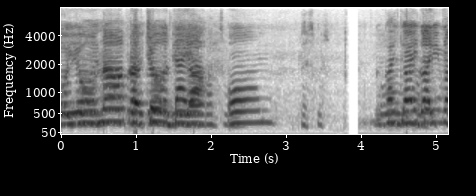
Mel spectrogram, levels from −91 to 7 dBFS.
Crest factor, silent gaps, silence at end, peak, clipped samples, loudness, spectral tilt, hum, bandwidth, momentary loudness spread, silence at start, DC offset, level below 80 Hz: 14 dB; 3.84-3.96 s; 0 s; 0 dBFS; under 0.1%; -12 LUFS; -3.5 dB/octave; none; 8 kHz; 17 LU; 0 s; under 0.1%; -60 dBFS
